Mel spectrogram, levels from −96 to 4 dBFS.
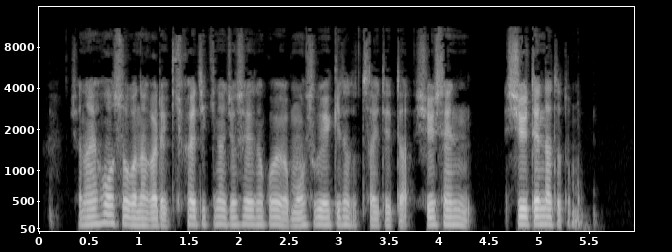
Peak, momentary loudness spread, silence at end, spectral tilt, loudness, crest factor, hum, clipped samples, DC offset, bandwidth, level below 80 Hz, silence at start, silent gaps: -4 dBFS; 9 LU; 0.5 s; -5 dB/octave; -23 LUFS; 20 dB; none; under 0.1%; under 0.1%; 11.5 kHz; -58 dBFS; 0.35 s; none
